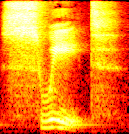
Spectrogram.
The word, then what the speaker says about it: suite: Number 87, sweet. Sweet, as in sweet candy as well, which is spelled differently.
